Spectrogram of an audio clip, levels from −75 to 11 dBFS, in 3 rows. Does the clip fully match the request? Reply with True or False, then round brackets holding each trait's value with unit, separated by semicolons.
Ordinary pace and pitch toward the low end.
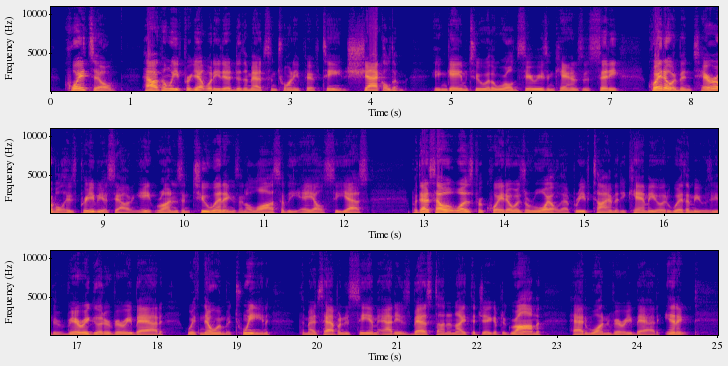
False (225 wpm; 115 Hz)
